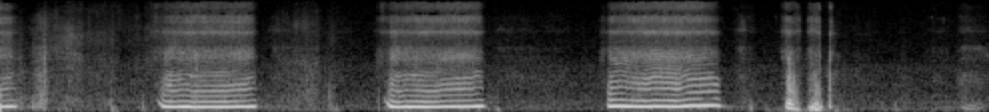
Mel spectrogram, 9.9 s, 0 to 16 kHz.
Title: Snoring & dreaming #2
